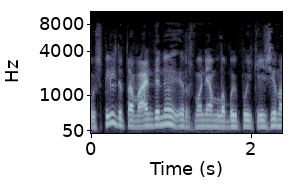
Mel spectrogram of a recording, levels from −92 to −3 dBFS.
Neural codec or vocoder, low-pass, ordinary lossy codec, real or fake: none; 9.9 kHz; MP3, 32 kbps; real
